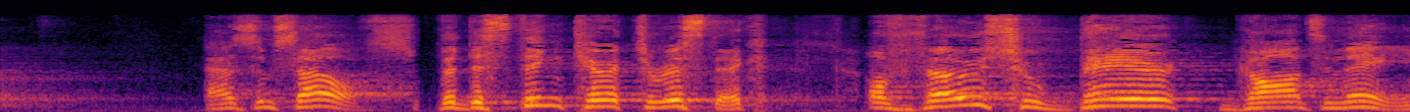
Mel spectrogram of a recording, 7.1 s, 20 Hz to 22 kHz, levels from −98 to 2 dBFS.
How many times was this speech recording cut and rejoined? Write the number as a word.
one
